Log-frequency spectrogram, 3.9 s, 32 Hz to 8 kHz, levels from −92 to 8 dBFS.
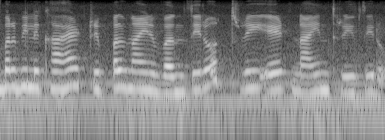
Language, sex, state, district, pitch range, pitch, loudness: Hindi, female, Haryana, Charkhi Dadri, 205-245 Hz, 235 Hz, -15 LUFS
